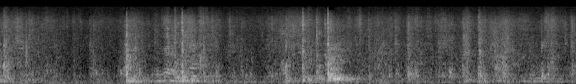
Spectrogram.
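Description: Kicks and punches thump against striking pads.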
